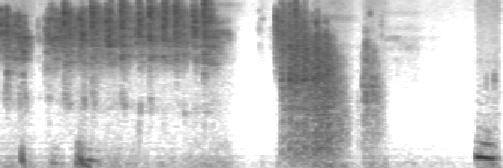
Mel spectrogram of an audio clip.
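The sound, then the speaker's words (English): Black dice clatter across a hard table in a rapid, rattling burst, then a second shorter tumble and a final single clack. Fairly loud, with no voices. “You guys are killing it with the black dice.”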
